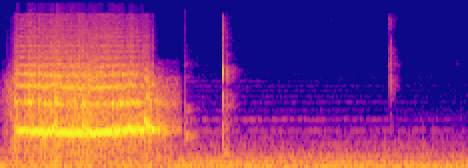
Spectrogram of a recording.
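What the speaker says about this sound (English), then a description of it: "Outside the spooky castle, a car screeched to a halt" Car tyres screech to a halt in a single loud, sharp squeal lasting about a second, made as a radio play sound effect outside a spooky castle, followed by faint clicks and quiet background noise.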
